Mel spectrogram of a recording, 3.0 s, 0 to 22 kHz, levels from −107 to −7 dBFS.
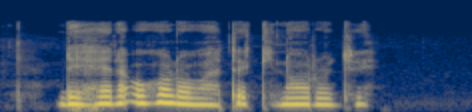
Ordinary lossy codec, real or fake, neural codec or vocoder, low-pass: none; real; none; 10.8 kHz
